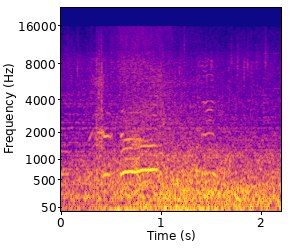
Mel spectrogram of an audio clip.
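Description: A loud, steady rush of heavy rain with a deep rumble beneath it. A brief wavering cry sounds about half a second in.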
